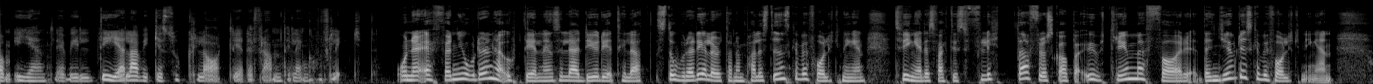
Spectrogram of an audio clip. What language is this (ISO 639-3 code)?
swe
